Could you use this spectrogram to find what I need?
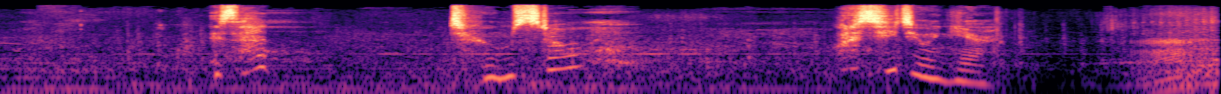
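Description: A young man asks a wary question close by.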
